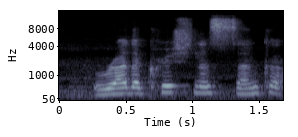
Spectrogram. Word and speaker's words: Radhakrishna Sankar: Radhakrishna Sankar, I'm sorry for mispronouncing your name, wanted to know, I'm curious. You got it right.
